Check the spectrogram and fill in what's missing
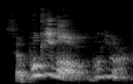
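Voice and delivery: Pokeball said high with an ee sound in the middle; demonstrating pronunciation. Shown as a demonstration. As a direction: say Pokeball with ee, then Pokemon. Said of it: "I say Pokemon and I say Pokeball".

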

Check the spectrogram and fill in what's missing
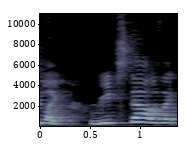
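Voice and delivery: normal talking voice

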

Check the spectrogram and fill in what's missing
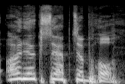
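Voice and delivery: high-pitched imitation of an outraged yell; mock yell. Imitating dad yelling at his son, mock yell. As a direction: cry it out like a fed-up TV dad. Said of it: "he actually yells this word".

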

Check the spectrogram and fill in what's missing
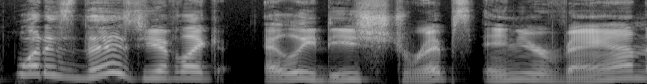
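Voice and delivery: high-pitched amazed question; shocked discovery, loud and high; surprised. Retold or imitated. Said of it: "was just like".

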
